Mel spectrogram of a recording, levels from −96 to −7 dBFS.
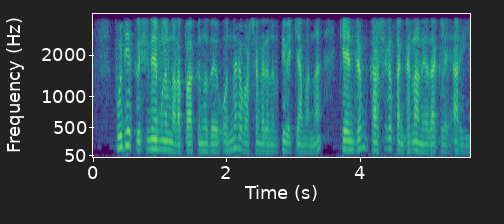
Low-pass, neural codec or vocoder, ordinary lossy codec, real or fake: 3.6 kHz; none; none; real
